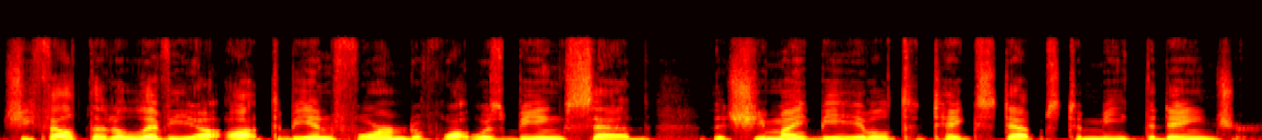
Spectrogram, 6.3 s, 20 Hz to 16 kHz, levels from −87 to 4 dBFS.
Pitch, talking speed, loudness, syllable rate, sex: 135 Hz, 240 wpm, -19 LUFS, 5.3 syllables/s, male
